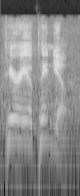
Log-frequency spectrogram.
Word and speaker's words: Piriyapinyo: Once again, the name begins with a P, but it's pronounced Piriyapinyo. Go figure.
